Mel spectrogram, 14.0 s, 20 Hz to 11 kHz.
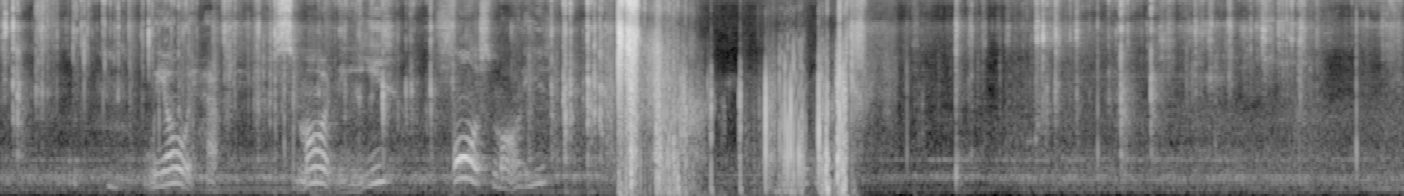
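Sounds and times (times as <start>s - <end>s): plastic wrappers rustling: 0.0s - 4.5s, 5.2s - 8.7s, 9.7s - 14.0s
toys and candy being handled: 0.0s - 14.0s.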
